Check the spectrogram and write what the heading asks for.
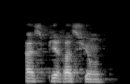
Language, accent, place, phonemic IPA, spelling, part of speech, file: French, France, Lyon, /as.pi.ʁa.sjɔ̃/, aspiration, noun, LL-Q150 (fra)-aspiration.wav
- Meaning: aspiration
